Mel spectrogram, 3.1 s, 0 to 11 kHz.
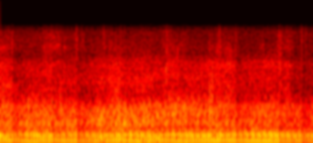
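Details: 1973 VW Super Beetle, rebuilt original 1600cc air-cooled flat-four with about 150 miles, after carburetor cleaning; steady even low putter, regular firing pulses, no misses or stumbles: normal running.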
